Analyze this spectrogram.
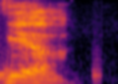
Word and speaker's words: Schenectady: Out there, how you pronounce Schenectady. Destiny? Connected. Yeah, Connected. Schenectady.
